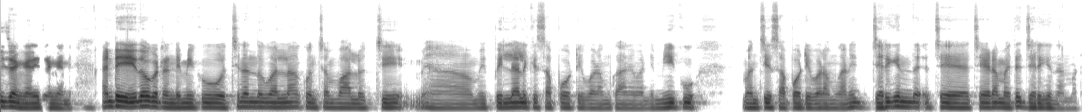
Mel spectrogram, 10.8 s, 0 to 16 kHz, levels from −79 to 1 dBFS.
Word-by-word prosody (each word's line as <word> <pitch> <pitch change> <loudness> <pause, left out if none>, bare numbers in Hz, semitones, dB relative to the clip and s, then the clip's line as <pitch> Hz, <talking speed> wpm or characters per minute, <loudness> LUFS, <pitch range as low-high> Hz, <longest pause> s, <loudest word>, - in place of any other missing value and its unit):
నిజంగా. 125 -6 +5
నిజంగండి. 95 -2 -1 0.3
అంటే 125 +2 +6
ఏదో 130 +3 +6
ఒకటండి. 110 -4 +2
మీకు 110 +1 -1 0.2
ఒచ్చినందువల్ల 115 +1 0 0.2
కొంచెం 105 -1 -2
వాళ్ళచ్చి 100 +1 -2 0.5
ఆహ్, 95 0 -7
మీ 100 - -4
పిల్లలకి 110 0 +2
సపోర్ట్ 105 0 -4
ఇవ్వడం 95 -1 -6
గానివ్వండి, 90 0 -8
మీకు 110 +1 +1 0.6
మంచి 100 +2 0
సపోర్ట్ 100 +1 -2
ఇవ్వడం 95 0 -3
గానీ 105 +5 -2 0.2
జరిగింద 120 +2 +3 0.3
చే 115 - +3 0.3
చేయడమయితే 110 +1 +1
జరిగిందన్నమాట 90 -5 -3
105 Hz, 135 wpm, -22 LUFS, 95-110 Hz, 0.6 s, అంటే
